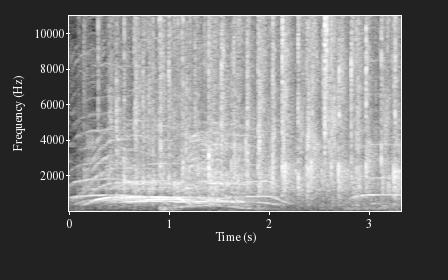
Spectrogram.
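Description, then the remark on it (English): A large crowd at a Walt Disney Animation film event applauds with dense, steady clapping as the filmmakers come onstage, while high whoops and cheers rise and fall over it, loud, sustained throughout. “Come join this enthusiastic crowd that's so excited to be here.”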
